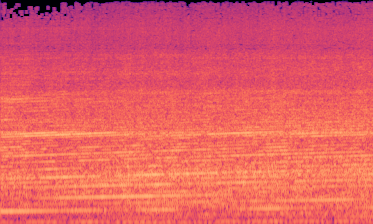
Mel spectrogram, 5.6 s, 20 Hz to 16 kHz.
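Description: Lexus IS200's 2.0-litre straight-six pulling at full throttle in fourth gear on a chassis dyno, revs climbing steadily from about 3,300 to 4,000 rpm. It is running unboosted, with intake pressure at about atmospheric.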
